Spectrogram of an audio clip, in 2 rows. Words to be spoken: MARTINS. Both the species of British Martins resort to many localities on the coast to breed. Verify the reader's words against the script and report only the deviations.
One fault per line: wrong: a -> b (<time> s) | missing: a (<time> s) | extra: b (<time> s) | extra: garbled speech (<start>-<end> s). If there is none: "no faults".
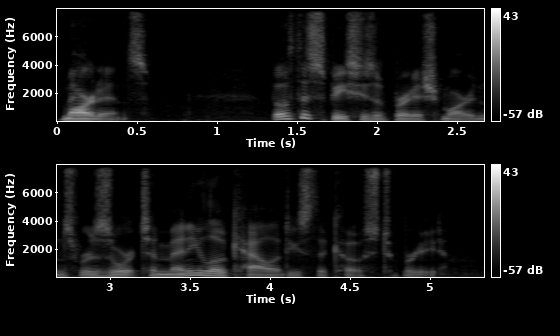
missing: on (4.3 s)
